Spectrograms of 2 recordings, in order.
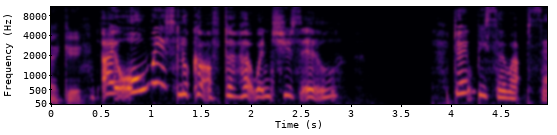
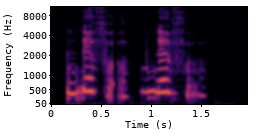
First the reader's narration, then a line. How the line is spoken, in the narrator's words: Miss Briggs said sadly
